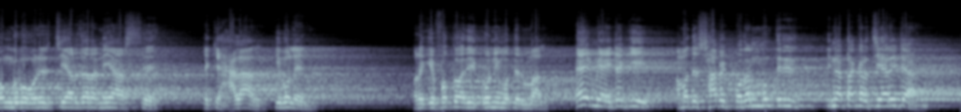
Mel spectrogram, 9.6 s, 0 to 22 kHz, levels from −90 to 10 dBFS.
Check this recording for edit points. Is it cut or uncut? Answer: uncut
